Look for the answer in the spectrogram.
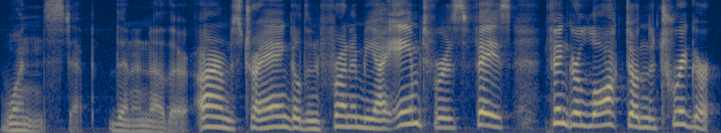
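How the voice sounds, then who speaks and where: A woman author reading her own first-person thriller dramatically, with suspense and short, deliberate phrases. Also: mid-range voice, lively intonation, vocal fry, fairly bright tone.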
